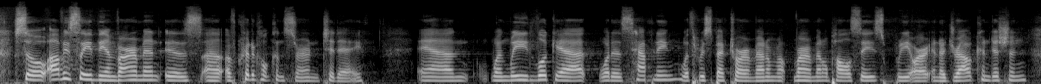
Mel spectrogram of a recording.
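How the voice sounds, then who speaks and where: On a very clean recording with a silent background, a woman talks at a fairly quick pace, her fairly low pitch held in fairly even intonation. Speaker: political candidate. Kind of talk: candidate forum Q&A. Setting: club meeting room. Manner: fast.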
